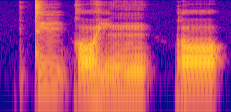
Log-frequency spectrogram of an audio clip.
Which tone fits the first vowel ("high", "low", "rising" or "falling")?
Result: high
